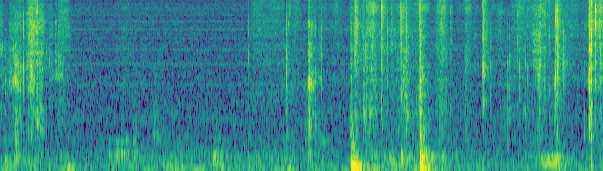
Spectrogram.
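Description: Faint handling sounds of trading cards and a foil booster packet: quiet rustling, with a few light taps a little past halfway.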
